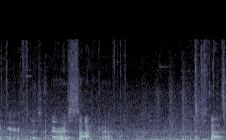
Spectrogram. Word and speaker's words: Arisaka: but by this this one right here there's Arisaka that's how you pronounce it I'm not Asian thoughts on the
